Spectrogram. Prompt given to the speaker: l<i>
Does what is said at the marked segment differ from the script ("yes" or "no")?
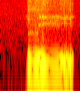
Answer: no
